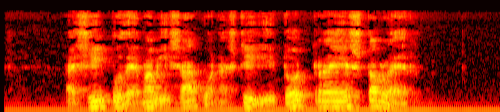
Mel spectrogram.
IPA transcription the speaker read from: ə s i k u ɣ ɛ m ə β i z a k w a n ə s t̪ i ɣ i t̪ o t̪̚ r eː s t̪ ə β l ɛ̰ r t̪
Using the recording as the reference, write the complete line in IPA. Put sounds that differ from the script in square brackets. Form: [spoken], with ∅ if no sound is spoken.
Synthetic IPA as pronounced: ə [ʃ] i [p] u [ð] ɛ m ə β i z a k w a n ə s t̪ i ɣ i t̪ o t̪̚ r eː s t̪ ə β l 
